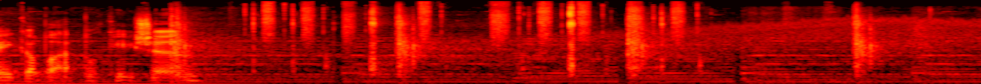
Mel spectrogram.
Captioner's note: bottle spraying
